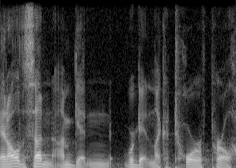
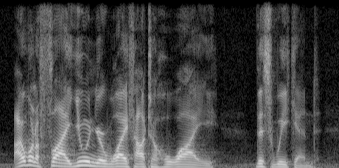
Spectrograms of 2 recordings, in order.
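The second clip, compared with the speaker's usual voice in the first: put-on aggressive voice, higher and louder; 5 semitones higher, 7 dB louder than usual. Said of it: "all aggressive and stuff".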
